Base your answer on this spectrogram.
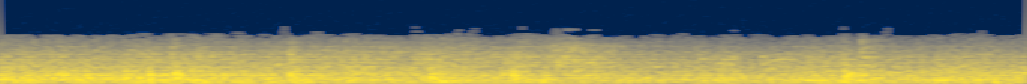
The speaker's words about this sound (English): Tonight's file opens outside the small shack that serves as the railroad station in a Midwestern farming town. A lone man stands on the platform watching the noon train from the city arrive.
